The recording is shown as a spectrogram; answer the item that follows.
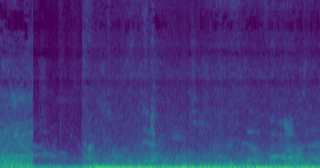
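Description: Crowd babble on a packed railway platform, cutting about half a second in to the steady low rumble of a train heard from inside the carriage, with passengers' voices faint over it.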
